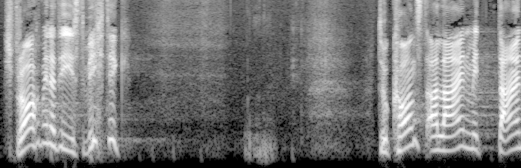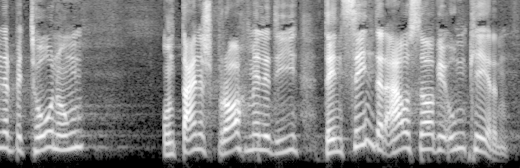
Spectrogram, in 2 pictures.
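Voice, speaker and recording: A man's voice: sits high, moderate pace, fairly bright tone, in a large hall. A man explaining language and communication in a conversational way, talking straight to the viewer and asking questions. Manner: conversational, addresses viewer directly, asks questions. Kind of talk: explanatory video talk addressing the viewer.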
